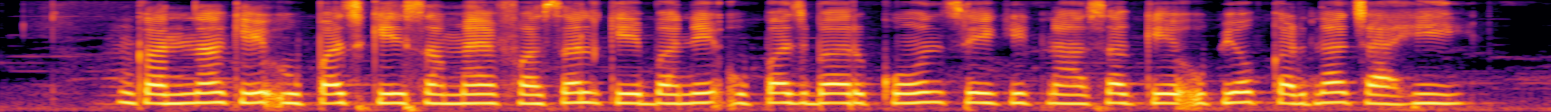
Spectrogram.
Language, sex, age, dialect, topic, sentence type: Chhattisgarhi, female, 18-24, Western/Budati/Khatahi, agriculture, question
